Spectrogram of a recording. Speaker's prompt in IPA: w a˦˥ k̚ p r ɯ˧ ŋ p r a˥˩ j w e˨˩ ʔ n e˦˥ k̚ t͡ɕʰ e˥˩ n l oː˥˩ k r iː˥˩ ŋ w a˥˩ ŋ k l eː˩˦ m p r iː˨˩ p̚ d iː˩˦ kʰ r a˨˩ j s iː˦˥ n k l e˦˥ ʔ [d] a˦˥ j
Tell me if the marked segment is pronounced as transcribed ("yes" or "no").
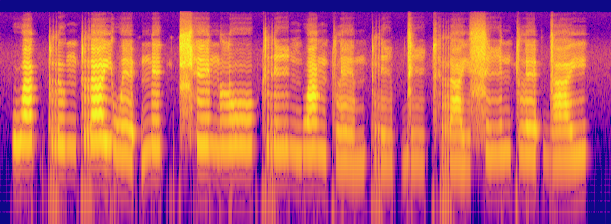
yes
